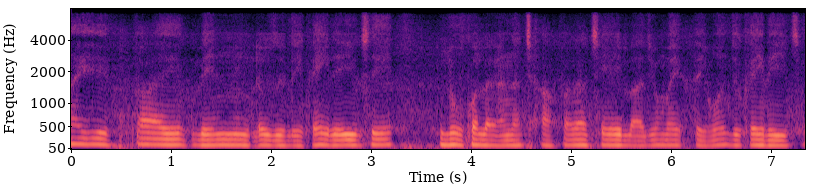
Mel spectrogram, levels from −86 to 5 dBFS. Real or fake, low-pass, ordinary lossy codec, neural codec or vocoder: fake; 7.2 kHz; none; codec, 16 kHz in and 24 kHz out, 0.9 kbps, LongCat-Audio-Codec, four codebook decoder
